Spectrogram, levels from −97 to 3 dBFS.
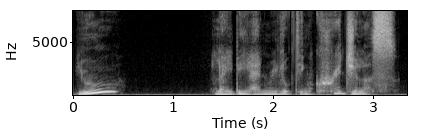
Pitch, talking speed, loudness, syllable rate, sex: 135 Hz, 90 wpm, -21 LUFS, 4.9 syllables/s, male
